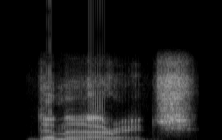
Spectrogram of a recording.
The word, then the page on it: demurrage: British English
